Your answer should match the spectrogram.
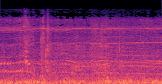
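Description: Sur Ron electric dirt bike's motor and drivetrain giving a steady whine while rolling along, over wind rumble on the microphone.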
